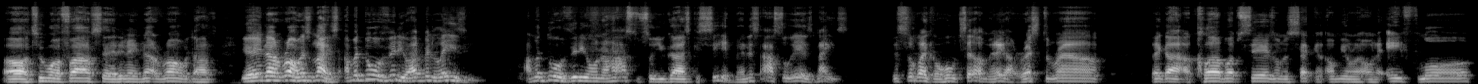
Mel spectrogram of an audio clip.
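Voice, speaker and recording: A relaxed man with a Philadelphia accent talks casually to his livestream viewers from a hostel library. He reads out their comments and answers them, often repeating phrases and tacking "man" onto the end of his sentences. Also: medium pitch, fast talker, gravelly. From Philadelphia, US East Coast. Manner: laid-back, says "man" a lot, repeats phrases. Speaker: travel vlogger reading live chat.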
